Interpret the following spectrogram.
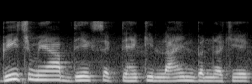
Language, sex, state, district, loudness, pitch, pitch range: Hindi, male, Chhattisgarh, Bilaspur, -15 LUFS, 180 Hz, 165-195 Hz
